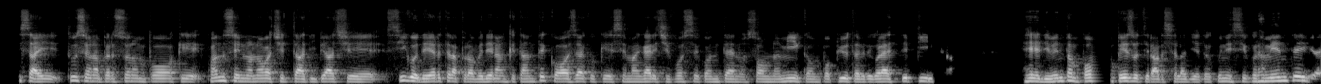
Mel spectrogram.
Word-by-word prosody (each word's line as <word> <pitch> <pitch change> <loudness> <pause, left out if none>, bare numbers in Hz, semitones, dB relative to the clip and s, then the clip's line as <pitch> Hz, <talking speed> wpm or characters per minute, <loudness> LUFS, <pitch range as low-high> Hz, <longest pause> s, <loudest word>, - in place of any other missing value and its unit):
sai, 130 0 +1
tu 180 - -1
sei 170 -3 -1
una 140 -1 -1
persona 140 +1 -3
un 140 -1 -3
po' 140 0 0
che 135 -1 -3
quando 155 +6 +1
sei 165 -3 0
in 145 - -1
una 135 - -1
nuova 140 0 +2
città 140 -1 0
ti 130 0 -4
piace 130 -3 0
sì 175 +10 -3
godertela, 145 -2 +3
però 135 -2 0
vedere 135 +2 +1
anche 135 0 -4
tante 130 +7 -2
cose, 135 -3 +2
ecco, 135 -1 -3
che 130 0 -3
se 130 +2 -9
magari 130 +1 0
ci 130 -1 -7
fosse 130 +1 -6
con 125 0 -4
te, 130 -1 -1
non 120 -2 -8
so, 130 +2 -3
un'amica 130 +2 -1
un 120 -1 -5
po' 125 0 -4
più 145 +2 +2
tra 130 -2 -1
virgolette 130 +3 +1
"timida", 145 -3 -3 0.7
eh, 145 0 +3
diventa 145 +6 +3
un 160 - +1
po' 150 +1 0
un 155 - -10
peso 150 0 +5
tirarsela 125 -1 -1
dietro. 120 0 -4
Quindi 140 +2 -2
sicuramente 145 +6 +2
i 180 - +6
via - - -3
135 Hz, 235 wpm, -21 LUFS, 130-145 Hz, 0.7 s, i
